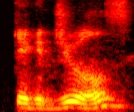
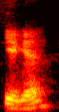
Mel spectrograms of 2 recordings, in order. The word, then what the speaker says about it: giga: course here we have one point twenty one giggles it's not pronounced it's pronounced Giga and we're not dealing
